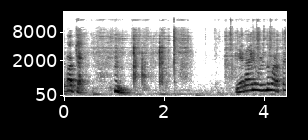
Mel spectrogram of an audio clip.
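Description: Wooden spatula stirring and scraping dry grains around a non-stick frying pan as they dry-roast, with several sharp scrapes and clicks in the first two seconds. A woman's voice comes in near the end.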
